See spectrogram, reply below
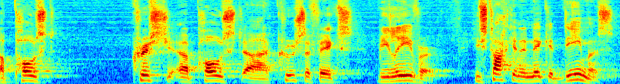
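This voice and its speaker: A man's voice: medium pitch, darkish tone. A middle-aged man delivers an expository sermon in an ordinary mid-range voice. He explains each point patiently, then lifts into emphatic, ringing delivery when reading scripture aloud. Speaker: pastor teaching scripture.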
